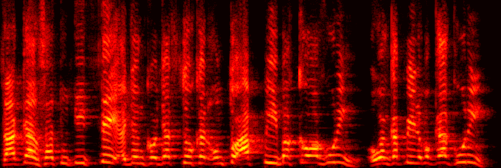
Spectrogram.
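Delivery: pleading prophet. Retold or imitated. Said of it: "Kata Nabi Ibrahim".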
